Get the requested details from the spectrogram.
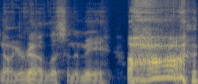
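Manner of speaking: loud, put-on screaming. Speaker acting out how one man screamed at another, retelling a scream in someone's face. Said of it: "He's just screaming right in his face".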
